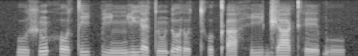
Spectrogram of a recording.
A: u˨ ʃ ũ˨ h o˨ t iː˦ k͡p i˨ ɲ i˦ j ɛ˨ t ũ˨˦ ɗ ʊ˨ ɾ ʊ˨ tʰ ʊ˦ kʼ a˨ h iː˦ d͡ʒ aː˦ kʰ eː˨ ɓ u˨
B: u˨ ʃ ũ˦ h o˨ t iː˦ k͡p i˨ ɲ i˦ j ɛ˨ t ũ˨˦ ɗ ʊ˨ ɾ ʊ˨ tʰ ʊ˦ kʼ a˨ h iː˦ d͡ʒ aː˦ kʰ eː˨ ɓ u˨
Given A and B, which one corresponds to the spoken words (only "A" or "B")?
B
